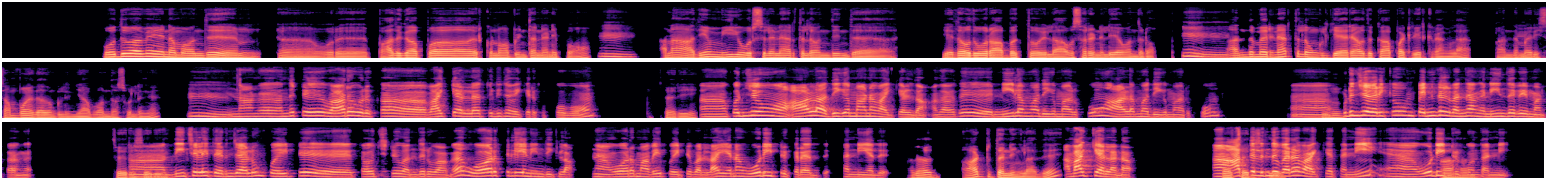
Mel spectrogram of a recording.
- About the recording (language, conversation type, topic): Tamil, podcast, அவசரநிலையில் ஒருவர் உங்களை காப்பாற்றிய அனுபவம் உண்டா?
- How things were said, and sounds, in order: other noise; tongue click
